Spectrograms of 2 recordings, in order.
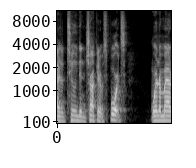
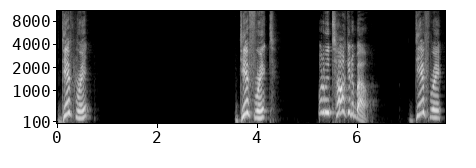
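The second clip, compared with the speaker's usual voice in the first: high, louder disbelieving echo; incredulous scoff; 9 semitones higher, 5 dB louder than usual. Real, not acted. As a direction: repeat the word like it's absurd. Scoffing at the word repeatedly.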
